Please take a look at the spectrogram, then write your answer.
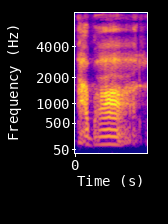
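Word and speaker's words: דָּבָר: 다바르. 자, 다바르. 다바르라고 하는 단어입니다. 다자는 기억자 딱 꺾어진 그런요 다 디귿자 발음이 납니다.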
